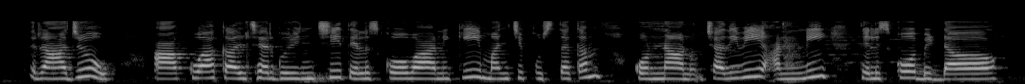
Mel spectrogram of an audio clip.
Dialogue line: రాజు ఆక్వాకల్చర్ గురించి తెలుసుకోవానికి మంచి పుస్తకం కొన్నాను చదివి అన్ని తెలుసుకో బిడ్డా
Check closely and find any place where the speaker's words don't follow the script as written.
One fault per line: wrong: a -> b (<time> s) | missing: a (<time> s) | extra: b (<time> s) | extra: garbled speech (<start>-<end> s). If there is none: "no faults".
no faults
